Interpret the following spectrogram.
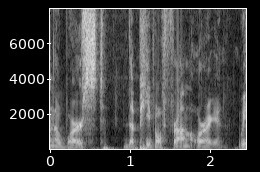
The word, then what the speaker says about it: Oregon: weird accent because like if you look at how it's spelt and how it should be pronounced, it is Oregon, right? Oregon. That is how you would say it.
